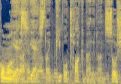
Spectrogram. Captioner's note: through translator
